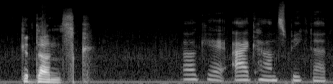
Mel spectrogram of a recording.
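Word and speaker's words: Gdańsk: it's Gdansk. Gdansk.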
